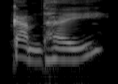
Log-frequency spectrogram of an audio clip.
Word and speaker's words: cảm thấy: So here you will see the letter C. You will pronounce like letter K in English, and TH you will pronounce like th. So cảm thấy.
